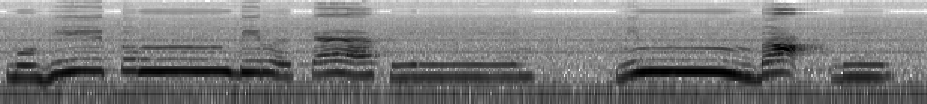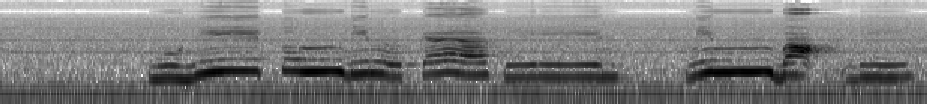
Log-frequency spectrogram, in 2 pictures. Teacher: nun mati atau nun sukun atau tanwin dibaca berubah menjadi mim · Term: iqlab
